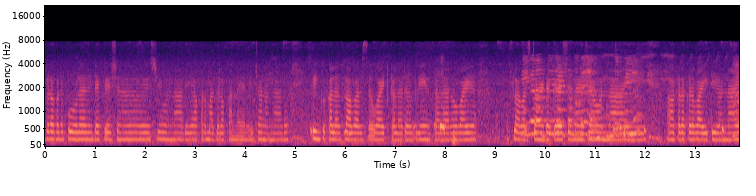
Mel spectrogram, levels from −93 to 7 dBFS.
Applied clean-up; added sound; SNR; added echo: none; none; none; none.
